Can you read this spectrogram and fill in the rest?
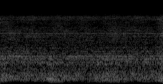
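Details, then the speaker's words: Diamond-coated drill bit cutting glass with water pooled in a guide ring for cooling: steady wet hissing grind, even and unbroken, no catches or chatter; bit cutting properly. "I'm going to take my drill. You hear that grinding?"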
